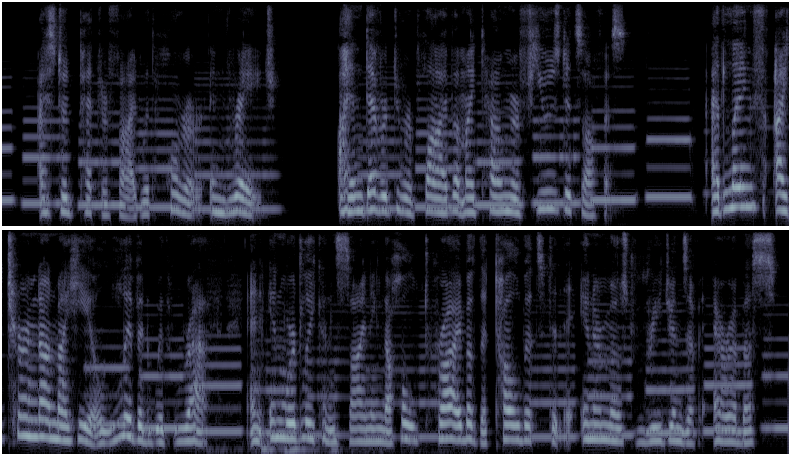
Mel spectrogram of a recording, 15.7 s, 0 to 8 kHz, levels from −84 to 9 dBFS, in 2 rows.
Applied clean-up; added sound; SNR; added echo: neural mask model RNNoise.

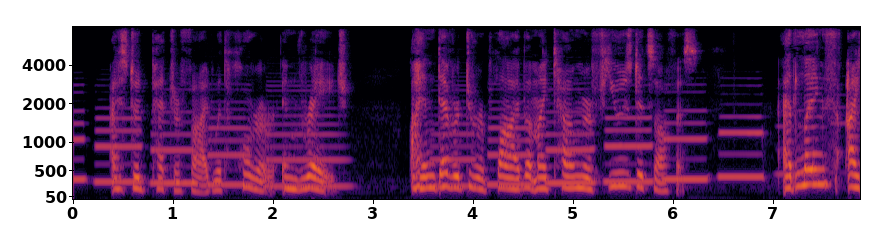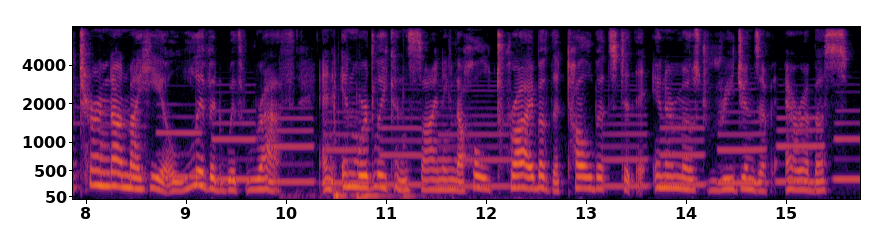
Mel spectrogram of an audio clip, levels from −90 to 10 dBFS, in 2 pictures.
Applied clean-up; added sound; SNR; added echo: none; Wind instrument, woodwind instrument + Rattle / Breathing; 9 dB; none.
